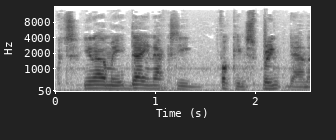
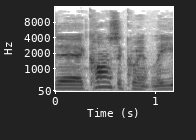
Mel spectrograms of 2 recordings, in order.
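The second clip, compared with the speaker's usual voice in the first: normal talking voice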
